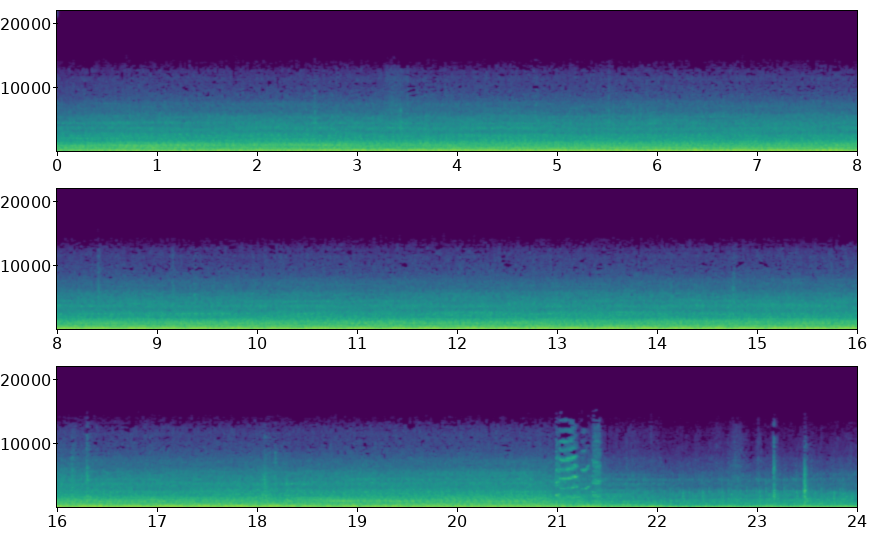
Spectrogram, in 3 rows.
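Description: Ford TW-35 tractor's six-cylinder diesel engine running steadily while the tractor is driven, heard from inside the cab. Near the end the engine speed drops, its pitch falling.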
